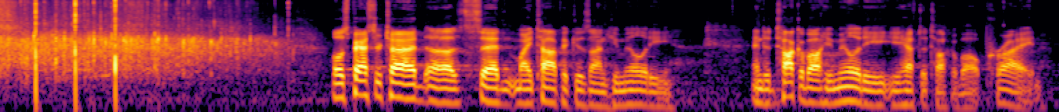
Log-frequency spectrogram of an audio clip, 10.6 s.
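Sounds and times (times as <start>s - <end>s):
room full of people applauding: 0.0s - 2.9s
speech: 3.4s - 6.8s, 7.6s - 10.5s.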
